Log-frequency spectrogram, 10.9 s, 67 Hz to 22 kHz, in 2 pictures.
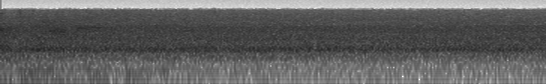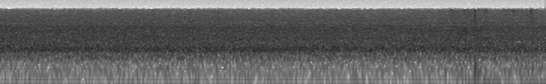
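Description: A football stadium crowd in the CFB 25 video game swells into a loud, sustained roar on third down, a dense, even wall of noise with no distinct voices breaking through.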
